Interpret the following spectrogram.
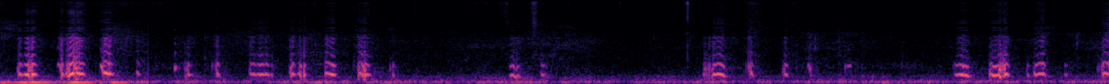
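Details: A female pet rabbit gives quick, soft clicking grunts in short bursts over a low background hum.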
